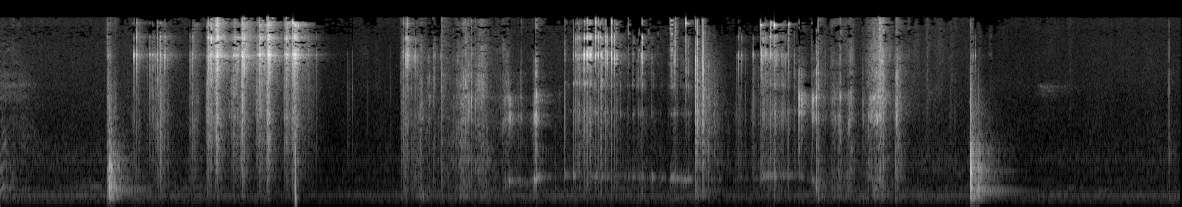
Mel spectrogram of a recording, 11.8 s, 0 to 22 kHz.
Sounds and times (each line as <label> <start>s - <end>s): Shaking pills on a glass bottle 1.3s - 3.2s
Shaking pills on a glass bottle 4.0s - 9.0s
opening and closing the bottle 4.0s - 9.1s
